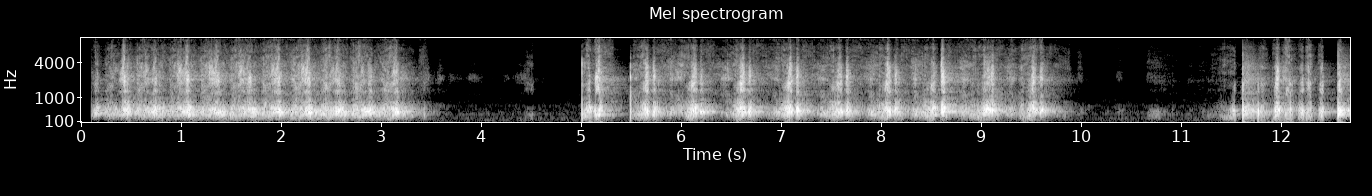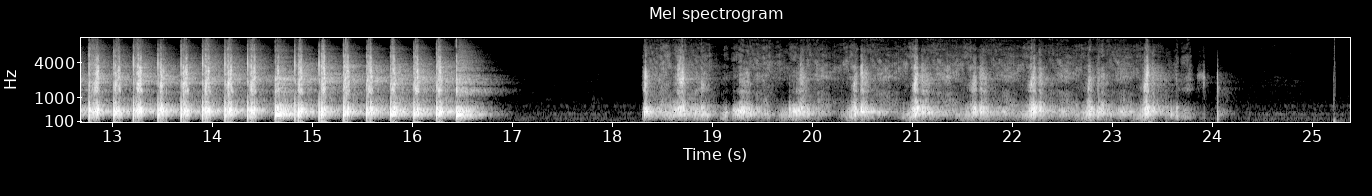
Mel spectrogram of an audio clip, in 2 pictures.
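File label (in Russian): смешивание ингредиентов в пластиковой миске деревянной ложкой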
